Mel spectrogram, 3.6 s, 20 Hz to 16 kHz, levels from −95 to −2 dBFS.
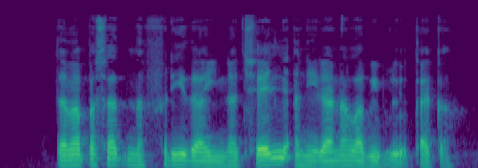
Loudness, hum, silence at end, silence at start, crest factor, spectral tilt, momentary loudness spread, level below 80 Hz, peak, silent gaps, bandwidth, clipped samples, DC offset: -35 LUFS; none; 0.2 s; 0.45 s; 18 dB; -6.5 dB/octave; 8 LU; -64 dBFS; -18 dBFS; none; 11.5 kHz; under 0.1%; under 0.1%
